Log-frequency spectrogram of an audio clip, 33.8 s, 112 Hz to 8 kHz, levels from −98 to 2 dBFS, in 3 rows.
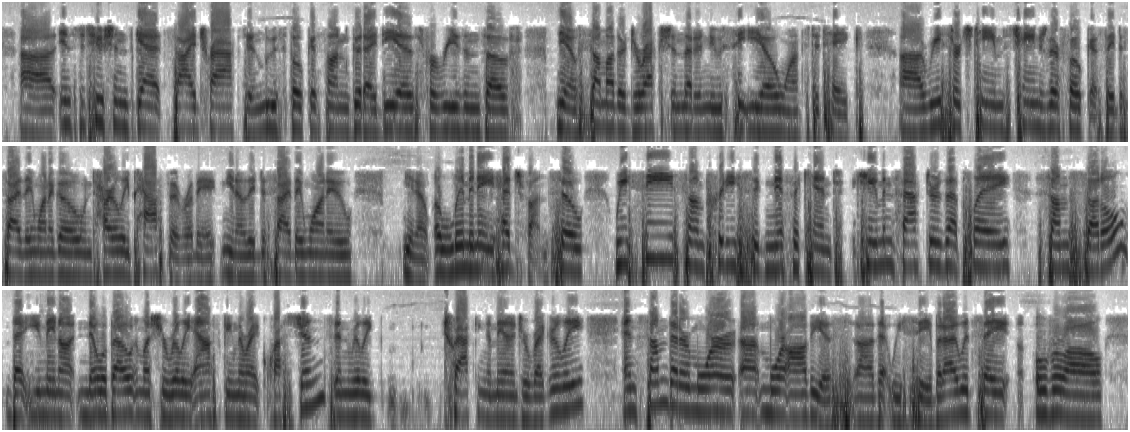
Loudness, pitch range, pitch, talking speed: -16 LUFS, 160-190 Hz, 170 Hz, 180 wpm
